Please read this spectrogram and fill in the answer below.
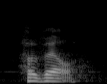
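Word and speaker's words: Havel (הבל): I'm going to spell it for you, but it's not pronounced the way that it's spelled, even though Eric is trying to mess with my mind. It's H-E-V-E-L. Is it? Maybe I put it up there. H-E-V-E-L. Havel. Havel.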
